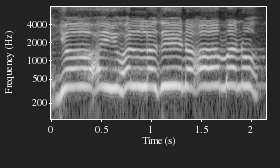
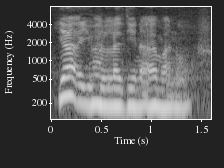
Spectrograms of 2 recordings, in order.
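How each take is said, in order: First: It is recited in a loud, shouting voice. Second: It is recited in a calm, relaxed voice.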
